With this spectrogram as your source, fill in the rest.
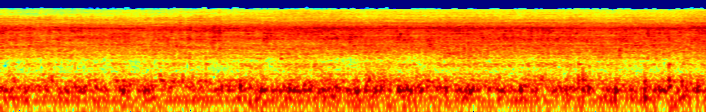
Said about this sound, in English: this is very cold water. It's cold water from our well.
